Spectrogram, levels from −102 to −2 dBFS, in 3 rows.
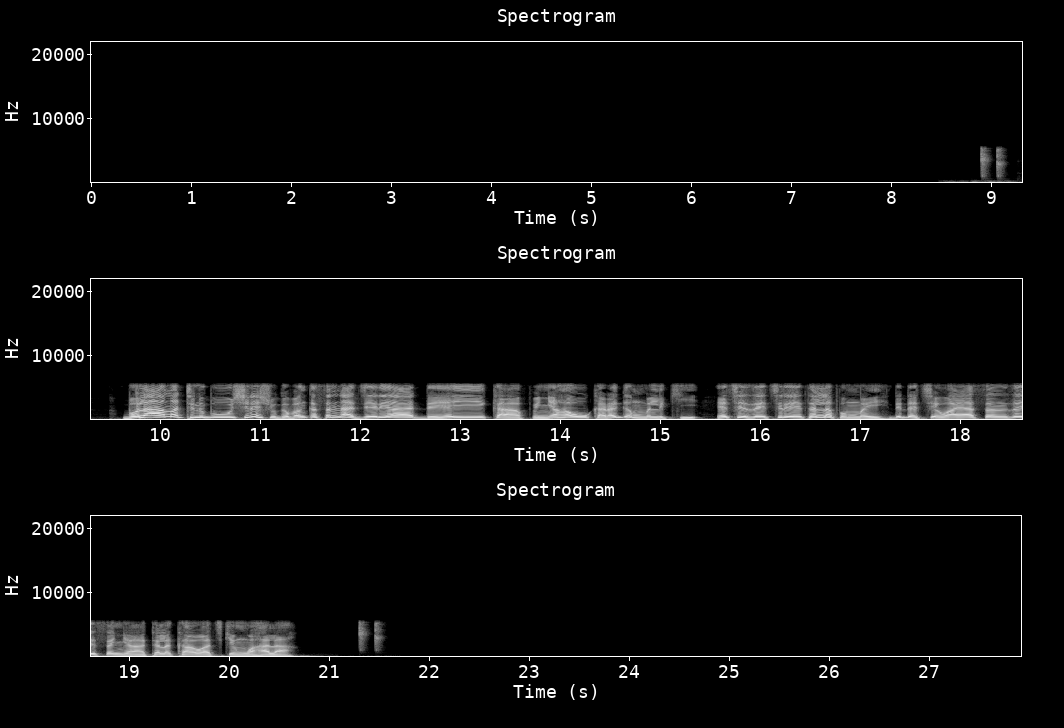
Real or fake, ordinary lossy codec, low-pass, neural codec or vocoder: real; none; 5.4 kHz; none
